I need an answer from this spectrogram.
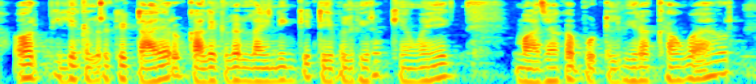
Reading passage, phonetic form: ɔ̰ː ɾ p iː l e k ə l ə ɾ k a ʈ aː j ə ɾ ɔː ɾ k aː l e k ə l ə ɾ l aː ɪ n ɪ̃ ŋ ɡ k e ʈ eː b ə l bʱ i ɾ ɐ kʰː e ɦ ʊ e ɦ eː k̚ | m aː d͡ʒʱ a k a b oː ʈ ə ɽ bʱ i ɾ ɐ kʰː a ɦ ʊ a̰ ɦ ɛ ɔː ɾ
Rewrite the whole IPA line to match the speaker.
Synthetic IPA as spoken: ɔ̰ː ɾ p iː l e k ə l ə ɾ k e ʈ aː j ə ɾ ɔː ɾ k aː l e k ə l ə ɾ l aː ɪ n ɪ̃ ŋ ɡ k e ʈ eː b ə l bʱ i ɾ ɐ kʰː e ɦ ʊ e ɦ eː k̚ | m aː d͡ʒʱ a k a b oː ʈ ə l bʱ i ɾ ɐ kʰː a ɦ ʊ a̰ ɦ ɛ ɔː ɾ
